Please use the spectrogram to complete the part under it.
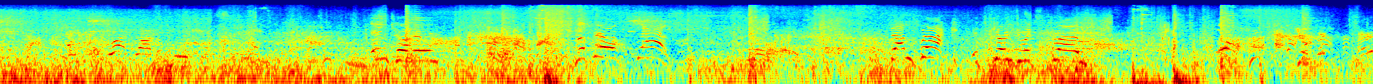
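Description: Creatures screech and snarl close by.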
